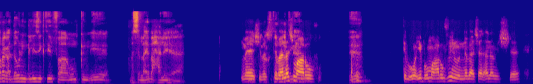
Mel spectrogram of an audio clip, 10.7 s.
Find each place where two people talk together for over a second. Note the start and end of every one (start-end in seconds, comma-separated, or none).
5.0-6.2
